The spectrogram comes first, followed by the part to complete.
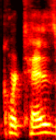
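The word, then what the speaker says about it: Cortese: Is it Joseph Cortez or Joseph Cortezi? Cortez. C O R T E S E.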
